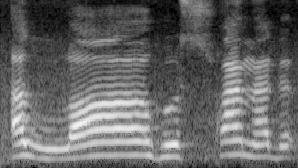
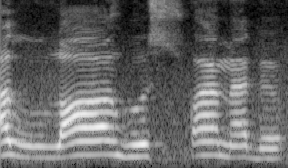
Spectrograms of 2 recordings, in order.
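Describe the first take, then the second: No difference in how they are said.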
